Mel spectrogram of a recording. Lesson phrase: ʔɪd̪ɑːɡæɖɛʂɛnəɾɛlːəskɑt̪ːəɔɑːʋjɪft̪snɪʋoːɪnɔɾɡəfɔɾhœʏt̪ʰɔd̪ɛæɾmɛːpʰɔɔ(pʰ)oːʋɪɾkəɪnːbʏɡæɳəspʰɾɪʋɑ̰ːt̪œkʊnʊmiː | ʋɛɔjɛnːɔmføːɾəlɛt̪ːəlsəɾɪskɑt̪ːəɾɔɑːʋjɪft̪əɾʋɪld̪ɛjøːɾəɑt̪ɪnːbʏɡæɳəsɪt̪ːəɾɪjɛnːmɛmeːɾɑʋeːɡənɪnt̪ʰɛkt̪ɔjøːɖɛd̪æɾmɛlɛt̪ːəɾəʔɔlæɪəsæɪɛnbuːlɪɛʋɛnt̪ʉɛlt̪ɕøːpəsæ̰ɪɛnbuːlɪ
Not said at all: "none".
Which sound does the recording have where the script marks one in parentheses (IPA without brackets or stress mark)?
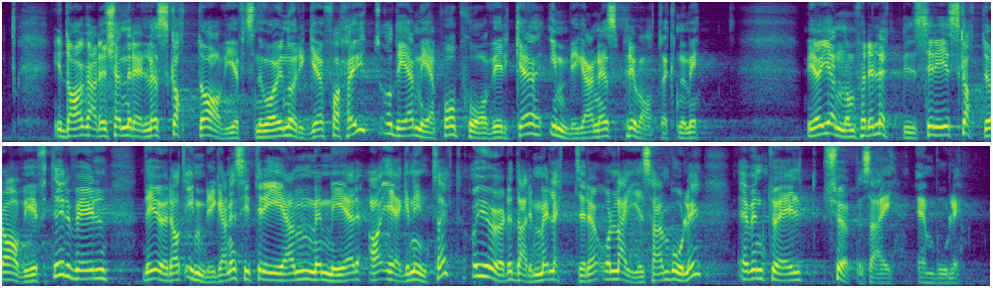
pʰ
